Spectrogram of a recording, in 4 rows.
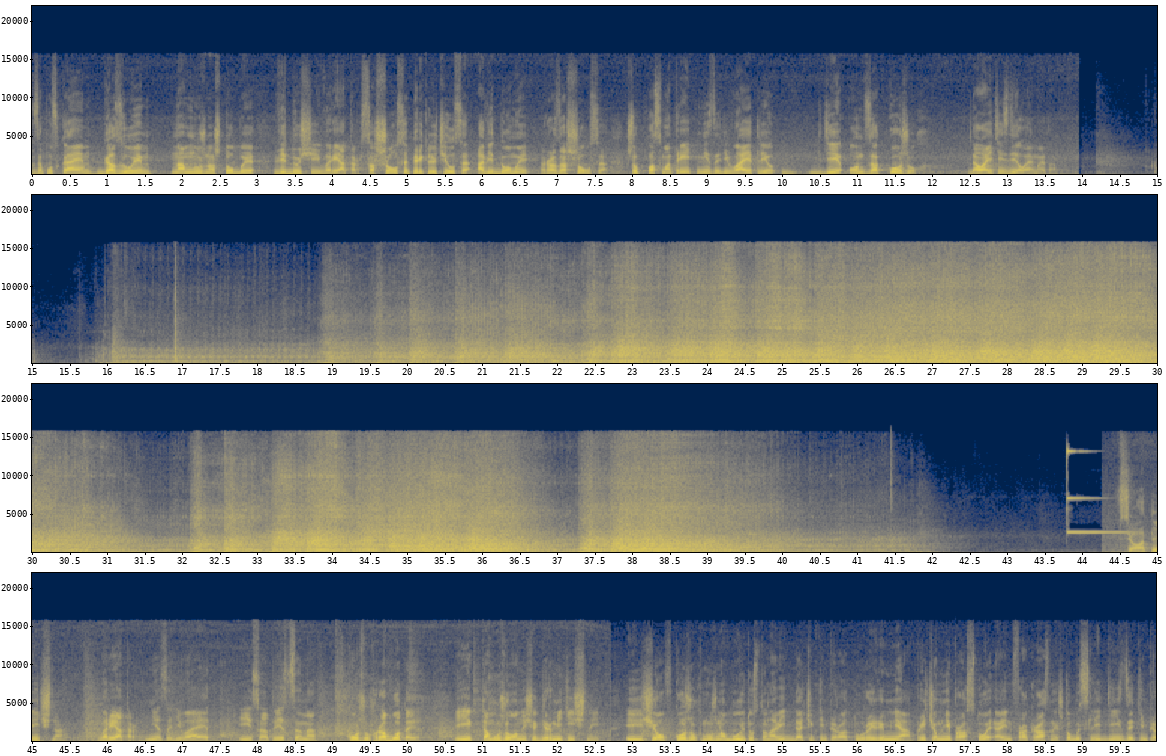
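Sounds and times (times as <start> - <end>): snowmobile engine revving: 15.9 - 42.2.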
